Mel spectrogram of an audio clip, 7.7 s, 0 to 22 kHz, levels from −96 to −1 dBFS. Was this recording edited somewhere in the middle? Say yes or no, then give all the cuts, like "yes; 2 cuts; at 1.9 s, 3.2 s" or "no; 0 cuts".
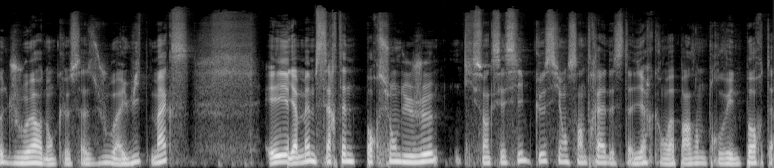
yes; 1 cut; at 2.9 s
